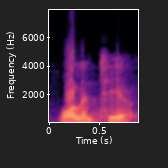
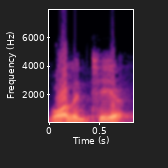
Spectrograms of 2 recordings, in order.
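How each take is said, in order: Both takes have the same delivery.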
